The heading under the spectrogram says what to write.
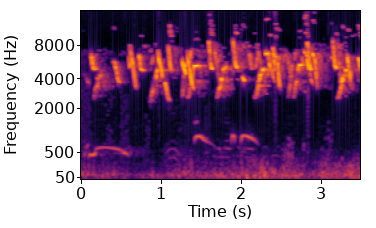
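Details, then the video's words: Brief stretch of high twittering calls from a saffron finch, closely packed chirps throughout, with a few soft, lower curved whistles early in the clip. "Canário da terra fazendo barulho"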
